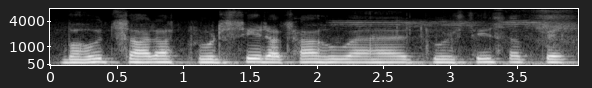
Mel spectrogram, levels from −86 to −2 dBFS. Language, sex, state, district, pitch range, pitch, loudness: Hindi, male, Punjab, Fazilka, 155-165 Hz, 160 Hz, -14 LUFS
